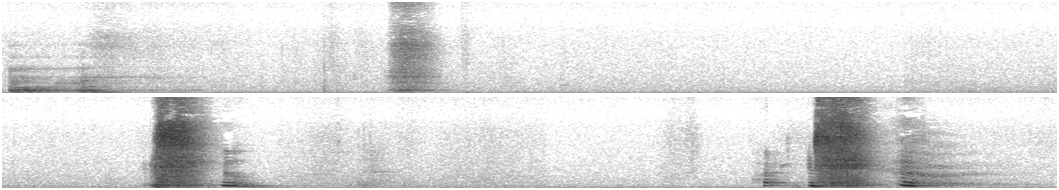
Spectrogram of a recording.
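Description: Repeated sneezes, mostly in quick pairs, each with a sharp burst of air after a brief catch of breath; faint steady room hum.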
